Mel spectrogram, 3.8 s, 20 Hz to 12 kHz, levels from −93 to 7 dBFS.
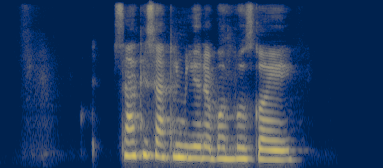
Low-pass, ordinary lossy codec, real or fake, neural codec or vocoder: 10.8 kHz; Opus, 64 kbps; fake; autoencoder, 48 kHz, 32 numbers a frame, DAC-VAE, trained on Japanese speech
